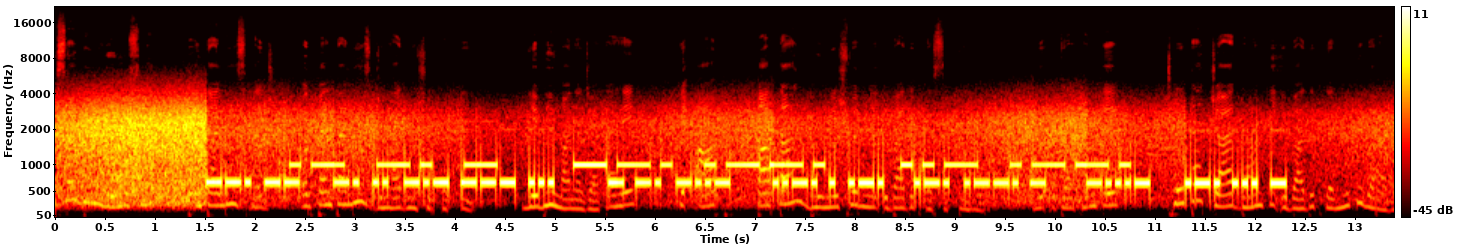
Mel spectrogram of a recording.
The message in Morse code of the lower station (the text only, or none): GM NIKOS TNX FER RPT <BT> RST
